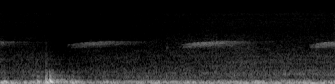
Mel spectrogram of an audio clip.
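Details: A little spotted kiwi gives one call made of many syllables: thin, level, high whistled notes, each under a second long and about a second apart, over a low room rumble.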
